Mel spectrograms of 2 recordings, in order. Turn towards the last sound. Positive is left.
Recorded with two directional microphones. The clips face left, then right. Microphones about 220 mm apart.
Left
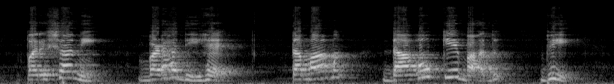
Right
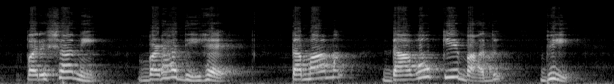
turn(degrees=-50)  # may be behind; listen again after turning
